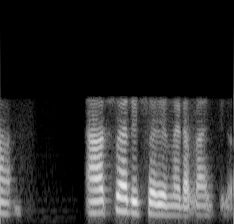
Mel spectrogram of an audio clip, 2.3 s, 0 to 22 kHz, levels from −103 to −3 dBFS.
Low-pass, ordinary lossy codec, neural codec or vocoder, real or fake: 3.6 kHz; none; codec, 16 kHz, 0.5 kbps, FunCodec, trained on Chinese and English, 25 frames a second; fake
